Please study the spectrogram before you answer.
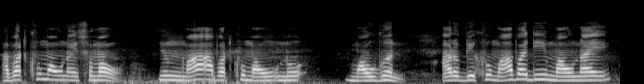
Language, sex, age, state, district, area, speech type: Bodo, male, 45-60, Assam, Udalguri, rural, spontaneous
